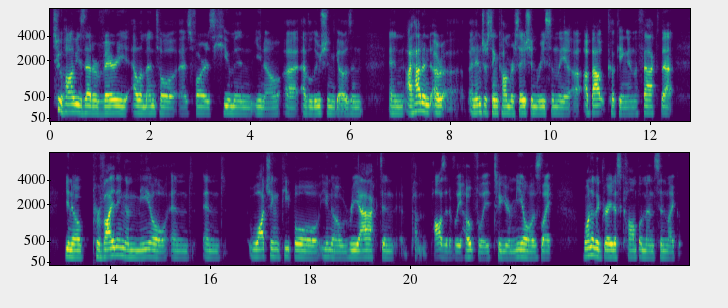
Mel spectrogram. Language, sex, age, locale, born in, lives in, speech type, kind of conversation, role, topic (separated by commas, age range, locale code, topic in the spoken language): English, male, 20-24, en-US, United States, United States, conversation, unstructured, none, How do your hobbies reflect your identity?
